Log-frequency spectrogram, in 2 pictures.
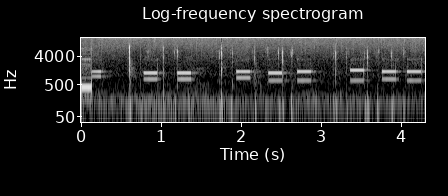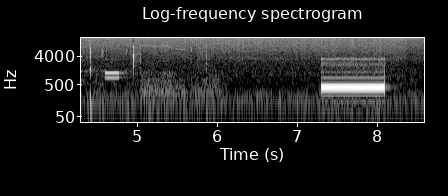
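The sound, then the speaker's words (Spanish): A telephone number is dialled on a touch-tone keypad: many short, bright beeps in quick succession, then a quiet pause and a single longer steady tone. “¿Marca un número al azar nada más? Deja marcar.”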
